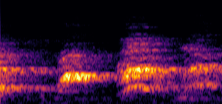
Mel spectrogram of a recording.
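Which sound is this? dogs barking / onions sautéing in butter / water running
dogs barking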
